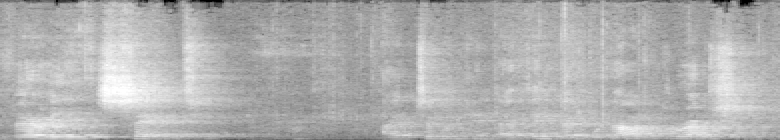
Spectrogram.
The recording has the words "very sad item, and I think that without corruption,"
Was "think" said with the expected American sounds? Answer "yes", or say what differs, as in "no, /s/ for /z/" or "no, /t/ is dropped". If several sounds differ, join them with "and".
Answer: yes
